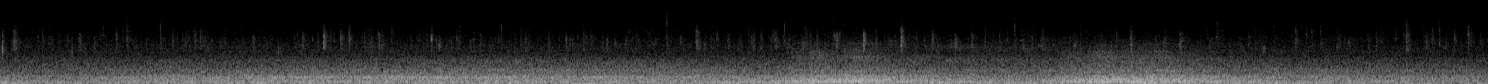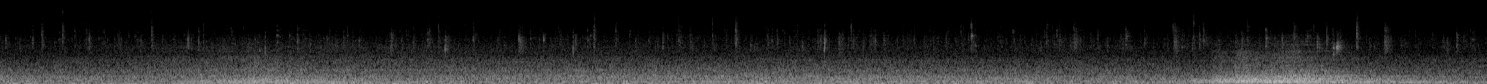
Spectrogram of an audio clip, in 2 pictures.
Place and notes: M/S microphones and two hydrophones in the river. The rattling sound is from stones in the river.
Limburg, Nederland, 26 January 2022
